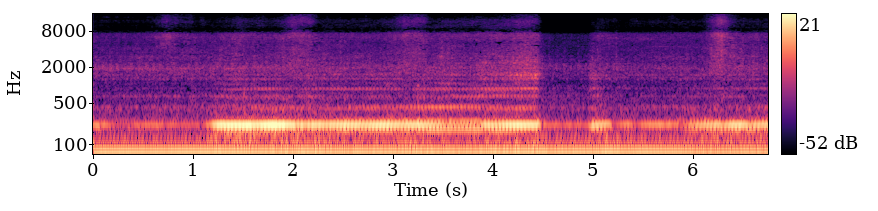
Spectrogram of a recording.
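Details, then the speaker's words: Chrysler PT Cruiser CRD diesel idling, power steering fluid low and being topped up while bleeding after pump work; wavering mid-pitched whine over the idle that eases off as air clears. "ah ça commence à s'atténuer un peu"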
